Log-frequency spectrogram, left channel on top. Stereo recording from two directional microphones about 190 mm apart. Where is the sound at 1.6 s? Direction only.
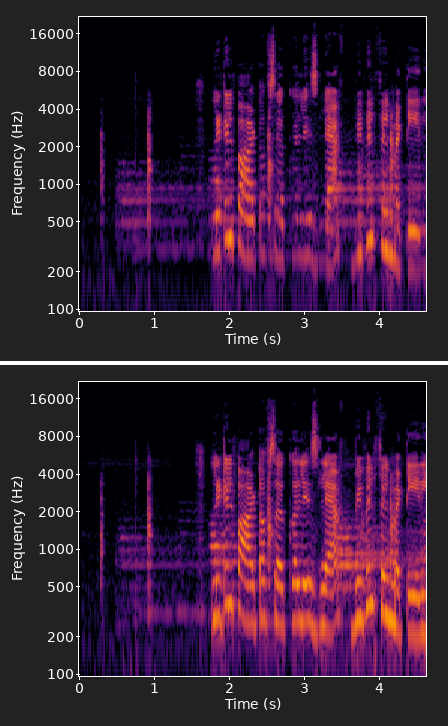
15° right (ahead or behind).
